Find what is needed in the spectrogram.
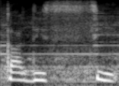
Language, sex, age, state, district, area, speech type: Punjabi, female, 30-45, Punjab, Hoshiarpur, urban, spontaneous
